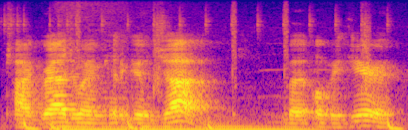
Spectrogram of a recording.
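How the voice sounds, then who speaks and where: A man in his twenties who grew up in Thailand, a music producer chatting casually in an interview, relaxed and halting with lots of fillers and restarts. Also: lowish voice, far from the mic. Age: 20s. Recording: echoey room, off mic, loud music behind.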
